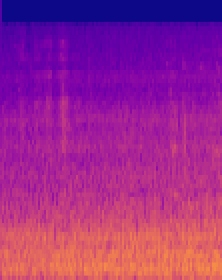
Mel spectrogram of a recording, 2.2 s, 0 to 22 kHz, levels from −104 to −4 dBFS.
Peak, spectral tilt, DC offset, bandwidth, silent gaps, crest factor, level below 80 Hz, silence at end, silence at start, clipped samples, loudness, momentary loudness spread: -22 dBFS; -7 dB/octave; under 0.1%; 15 kHz; none; 12 dB; -54 dBFS; 0 s; 0 s; under 0.1%; -35 LUFS; 4 LU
